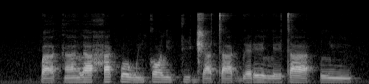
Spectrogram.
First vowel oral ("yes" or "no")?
yes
